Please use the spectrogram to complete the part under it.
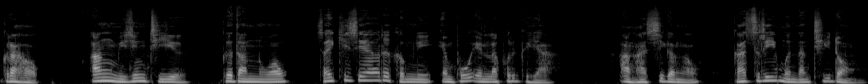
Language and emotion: Bodo, fearful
